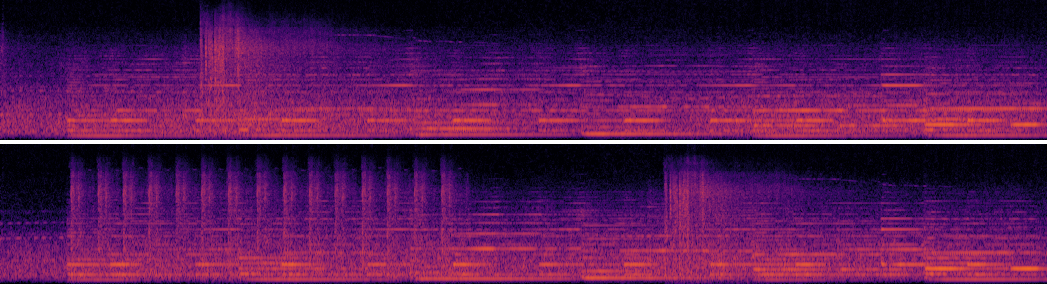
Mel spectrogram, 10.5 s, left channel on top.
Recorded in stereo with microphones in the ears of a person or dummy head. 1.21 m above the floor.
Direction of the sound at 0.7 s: 20° right (ahead or behind).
